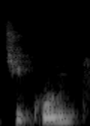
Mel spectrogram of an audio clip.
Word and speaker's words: qigong: Y el chikun, que se escribe qigong, pero se dice chikun, que se desprende del tai chi y es como la versión terapéutica del tai chi.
